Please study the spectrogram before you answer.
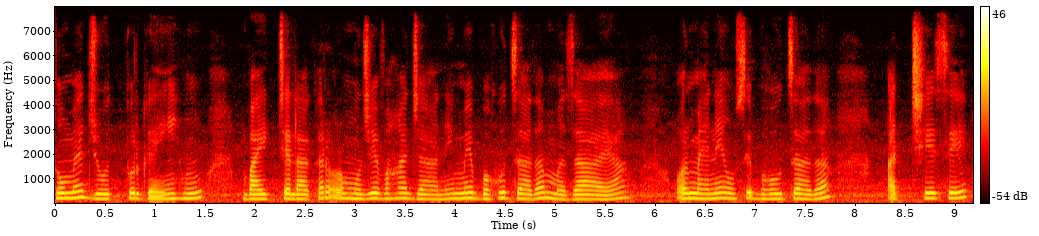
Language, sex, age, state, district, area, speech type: Hindi, female, 60+, Rajasthan, Jaipur, urban, spontaneous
